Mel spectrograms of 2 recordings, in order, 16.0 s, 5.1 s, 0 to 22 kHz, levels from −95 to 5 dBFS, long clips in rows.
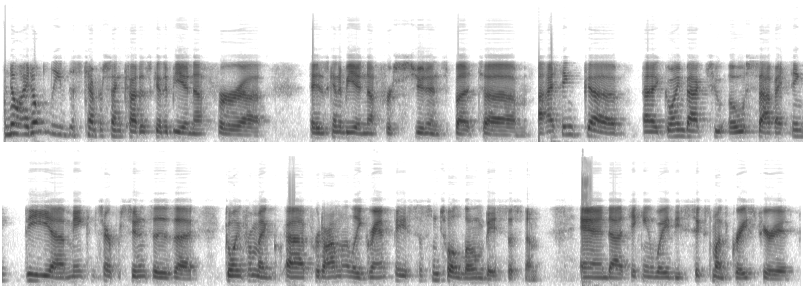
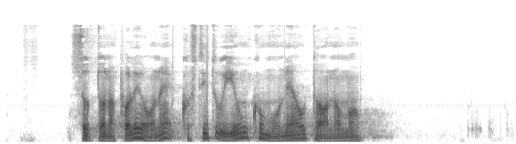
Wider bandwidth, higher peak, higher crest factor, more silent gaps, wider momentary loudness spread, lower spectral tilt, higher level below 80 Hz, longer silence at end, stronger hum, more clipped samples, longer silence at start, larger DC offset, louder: first, 14.5 kHz vs 11.5 kHz; about the same, -6 dBFS vs -8 dBFS; about the same, 18 dB vs 22 dB; neither; about the same, 8 LU vs 8 LU; second, -3 dB/octave vs -7.5 dB/octave; second, -72 dBFS vs -50 dBFS; second, 0.1 s vs 1.4 s; neither; neither; second, 0 s vs 0.7 s; neither; first, -23 LUFS vs -28 LUFS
